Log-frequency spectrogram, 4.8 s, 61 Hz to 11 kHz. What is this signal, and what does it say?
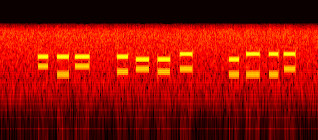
DTMF, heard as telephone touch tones, dialled by hand, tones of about 190 ms, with phone line noise. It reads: 020 5749 1339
